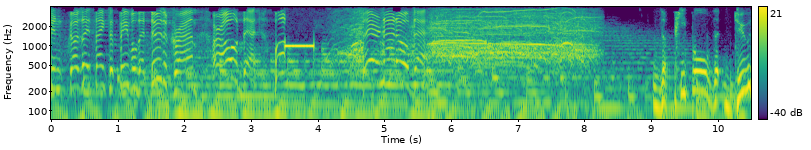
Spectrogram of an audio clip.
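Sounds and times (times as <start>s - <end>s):
speech: 0.0s - 6.8s, 9.0s - 10.4s
large crowd cheering at a political speech: 4.0s - 8.4s
people shouting in a crowd: 4.2s - 8.3s.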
